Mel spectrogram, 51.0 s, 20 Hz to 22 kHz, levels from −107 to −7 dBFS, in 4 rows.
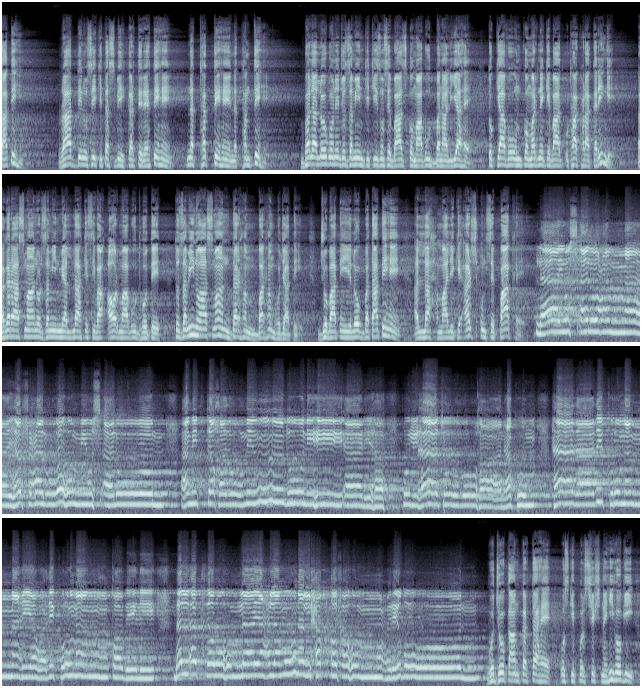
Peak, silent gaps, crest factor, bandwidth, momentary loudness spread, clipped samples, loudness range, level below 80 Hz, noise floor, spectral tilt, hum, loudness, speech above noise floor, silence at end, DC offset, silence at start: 0 dBFS; none; 22 dB; 14 kHz; 8 LU; under 0.1%; 3 LU; -62 dBFS; -51 dBFS; -3 dB/octave; none; -20 LUFS; 29 dB; 0 s; under 0.1%; 0 s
